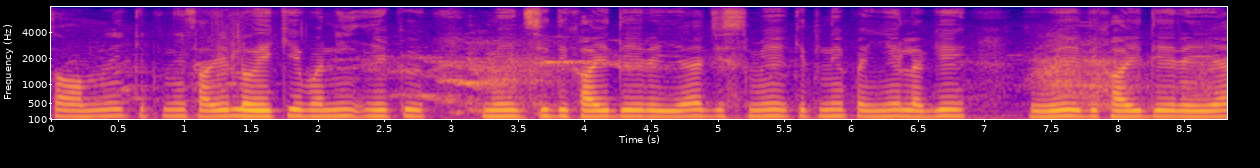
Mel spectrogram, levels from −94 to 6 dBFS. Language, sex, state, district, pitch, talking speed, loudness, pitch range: Hindi, male, Uttar Pradesh, Shamli, 160 Hz, 150 wpm, -17 LUFS, 155-165 Hz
